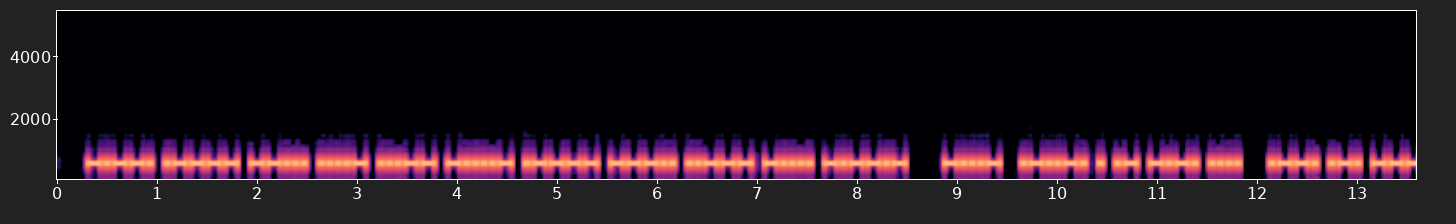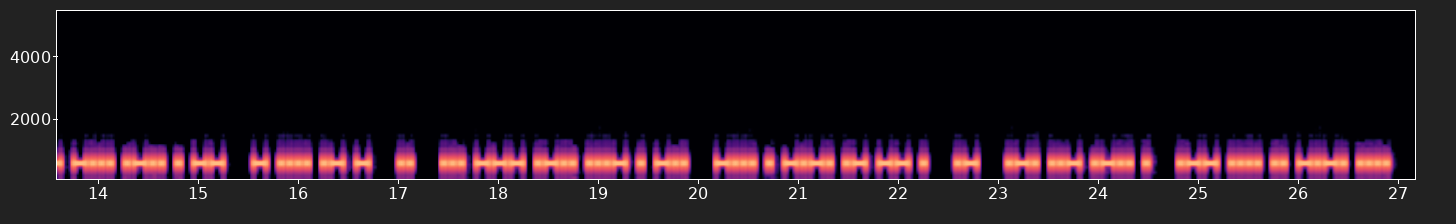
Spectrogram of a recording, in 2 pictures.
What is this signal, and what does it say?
Morse code, heard as a keyed tone, about 28 wpm, 600 Hz. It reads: <KN>1743-1826) <BT> "EACH PROBLEM THAT I SOLVED BECAME A RULE WHICH
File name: CW / Practice / EnglishQuotations0128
